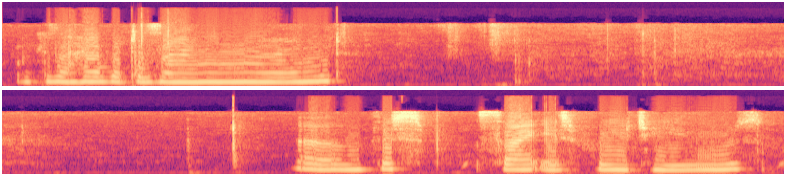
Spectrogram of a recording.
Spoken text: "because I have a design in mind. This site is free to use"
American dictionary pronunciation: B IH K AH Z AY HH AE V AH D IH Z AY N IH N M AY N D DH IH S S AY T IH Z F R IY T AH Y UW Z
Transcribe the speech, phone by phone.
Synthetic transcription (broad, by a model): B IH K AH Z AY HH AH V AH D IH Z AY N IH N M AY N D DH IH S S AY T IH Z F R IY T AH Y UW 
